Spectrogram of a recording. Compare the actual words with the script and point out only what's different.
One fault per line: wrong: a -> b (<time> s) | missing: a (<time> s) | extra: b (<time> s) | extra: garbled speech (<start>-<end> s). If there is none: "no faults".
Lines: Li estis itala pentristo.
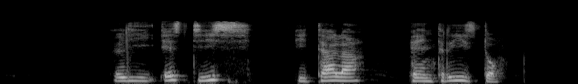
no faults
